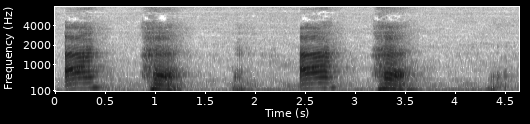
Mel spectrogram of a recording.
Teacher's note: ada Hamzah ya dan ha Nah ini letaknya di tenggorokan bagian bawah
